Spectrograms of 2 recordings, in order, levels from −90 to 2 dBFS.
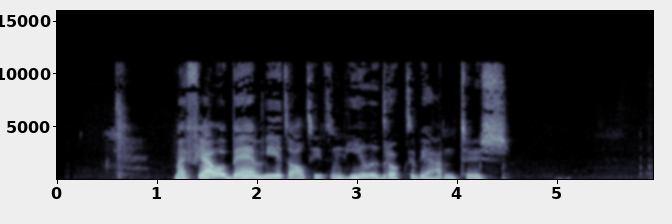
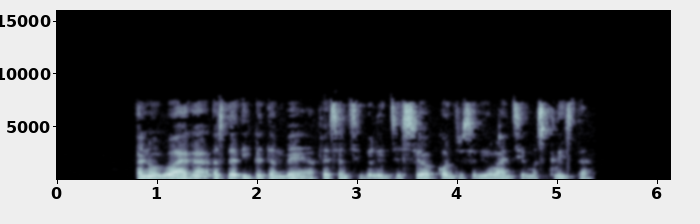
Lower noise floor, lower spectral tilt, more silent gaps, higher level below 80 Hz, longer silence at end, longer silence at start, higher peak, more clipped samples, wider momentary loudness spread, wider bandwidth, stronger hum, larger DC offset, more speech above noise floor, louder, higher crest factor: second, -70 dBFS vs -90 dBFS; first, -5.5 dB/octave vs -4 dB/octave; neither; second, -72 dBFS vs -58 dBFS; first, 1.5 s vs 0.8 s; second, 0.6 s vs 0.8 s; about the same, -2 dBFS vs -2 dBFS; neither; first, 20 LU vs 9 LU; first, 11.5 kHz vs 7.8 kHz; neither; neither; second, 50 dB vs 71 dB; about the same, -21 LUFS vs -19 LUFS; about the same, 20 dB vs 18 dB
